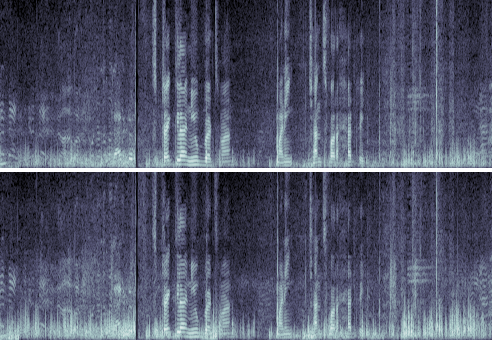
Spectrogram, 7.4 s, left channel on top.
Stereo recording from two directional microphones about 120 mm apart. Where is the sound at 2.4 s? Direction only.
15° left (ahead or behind).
